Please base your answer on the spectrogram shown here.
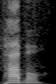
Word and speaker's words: pavo: It's pavo.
